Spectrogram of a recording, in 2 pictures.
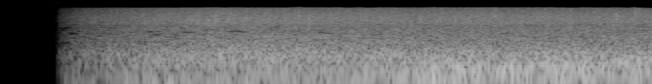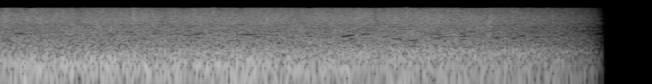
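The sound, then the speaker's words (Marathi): Rain falls in a dense, even hiss. It fades in quickly, holds steady for about six seconds and then cuts off, with no talk or other sounds. “एक, पाऊस।”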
